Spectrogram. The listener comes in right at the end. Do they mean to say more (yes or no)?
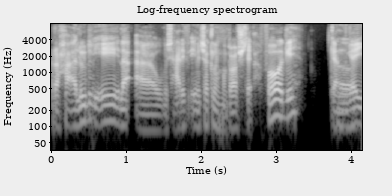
no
